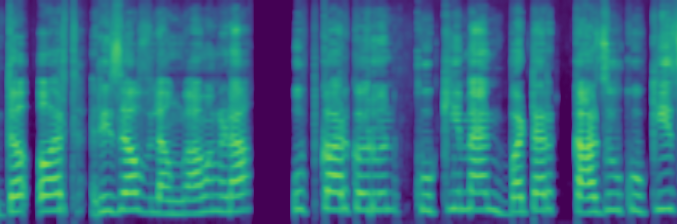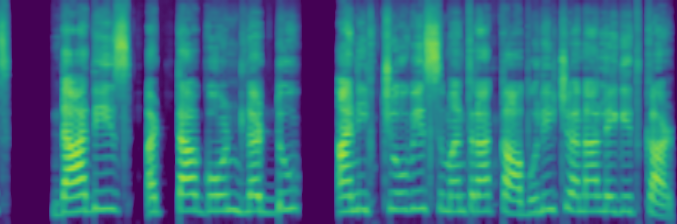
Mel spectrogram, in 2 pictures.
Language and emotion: Goan Konkani, neutral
